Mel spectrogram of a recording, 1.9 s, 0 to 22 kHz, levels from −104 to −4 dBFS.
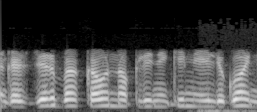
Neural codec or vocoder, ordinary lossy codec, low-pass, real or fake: none; MP3, 48 kbps; 19.8 kHz; real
